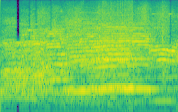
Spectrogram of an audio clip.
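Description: A church congregation at a Christian colloquium shouts "glory to Jesus" together, a dense, sustained mass of raised voices in a loud, reverberant hall.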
